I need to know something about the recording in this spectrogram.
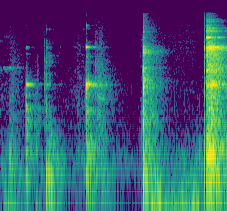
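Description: Hammer striking a water-quenched piece of rebar held in a vise: a few sharp metallic clinks with brief ringing, about half a second apart. The quenched steel has hardened and turned brittle, and it is already cracking as it is struck.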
